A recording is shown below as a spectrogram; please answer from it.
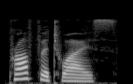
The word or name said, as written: profitwise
